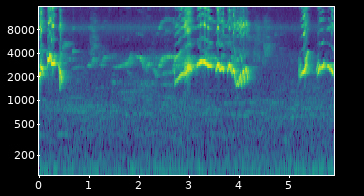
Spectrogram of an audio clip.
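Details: Oriental magpie-robin song meant for teaching caged birds: a loud opening whistle, a quiet gap, then a long fluid warbling phrase of sliding notes, followed by another pause and two sharp whistled notes.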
